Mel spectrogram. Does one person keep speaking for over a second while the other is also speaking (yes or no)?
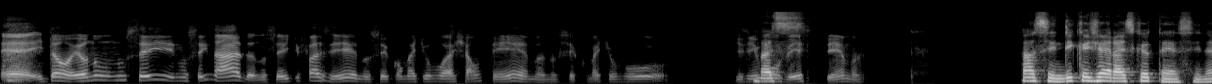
no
